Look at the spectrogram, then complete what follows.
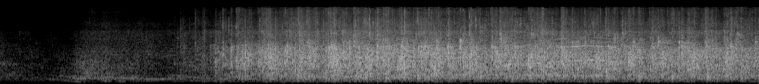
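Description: Church congregation applauding, breaking out about two seconds in and then holding steady and loud.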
